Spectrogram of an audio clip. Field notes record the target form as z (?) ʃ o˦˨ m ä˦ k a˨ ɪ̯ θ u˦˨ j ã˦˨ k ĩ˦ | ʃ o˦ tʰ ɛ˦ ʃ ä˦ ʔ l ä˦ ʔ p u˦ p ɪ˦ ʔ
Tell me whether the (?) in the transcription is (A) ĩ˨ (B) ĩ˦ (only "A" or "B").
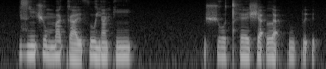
B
